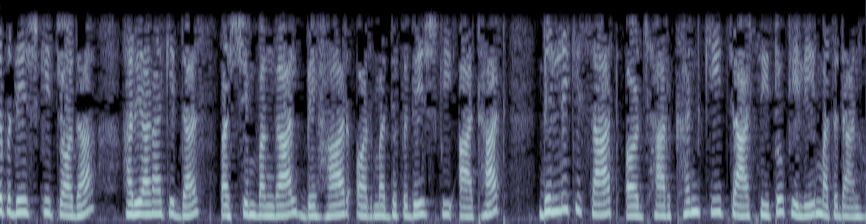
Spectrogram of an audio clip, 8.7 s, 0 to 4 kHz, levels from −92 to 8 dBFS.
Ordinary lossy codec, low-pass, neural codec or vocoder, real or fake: none; 3.6 kHz; none; real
